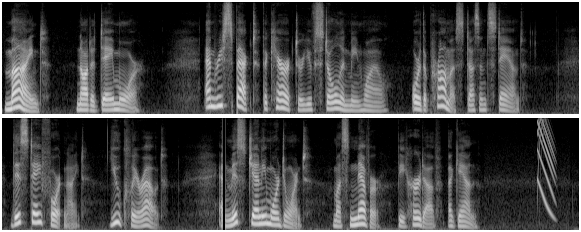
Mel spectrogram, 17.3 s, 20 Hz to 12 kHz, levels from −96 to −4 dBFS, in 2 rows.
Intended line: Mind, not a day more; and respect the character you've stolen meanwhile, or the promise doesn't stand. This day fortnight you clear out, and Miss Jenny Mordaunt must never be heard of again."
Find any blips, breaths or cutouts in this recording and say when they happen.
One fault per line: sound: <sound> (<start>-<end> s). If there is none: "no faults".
sound: dropout (12.0-12.0 s)
sound: chirp (16.7-17.0 s)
